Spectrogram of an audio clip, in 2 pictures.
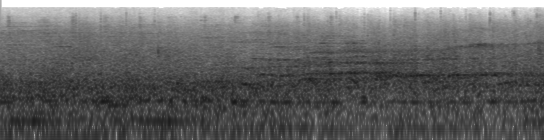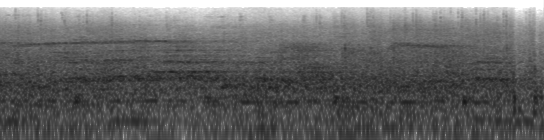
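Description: A large crowd murmurs in an open arena.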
